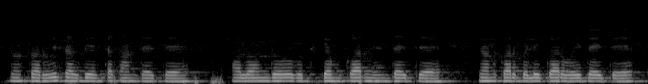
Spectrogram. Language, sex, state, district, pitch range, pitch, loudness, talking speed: Kannada, male, Karnataka, Mysore, 145-155 Hz, 150 Hz, -33 LUFS, 130 wpm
